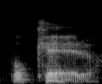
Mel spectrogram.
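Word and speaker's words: בֹּקֶר: 것이 특징입니다 세페르 책 그다음 단어는 보케 보케 그래서 보케르 아침이라는 뜻입니다 그리고 맨 앞에 액센트가 있죠 보 아침 이런 뜻이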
